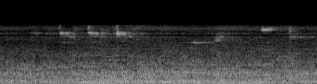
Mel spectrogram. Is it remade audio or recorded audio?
remade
